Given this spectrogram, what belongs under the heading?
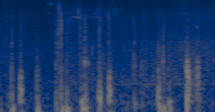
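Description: A horse in Kingdom Come: Deliverance clip-clops at a walk, its hooves striking in an uneven series of close, distinct thuds over a quiet background.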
